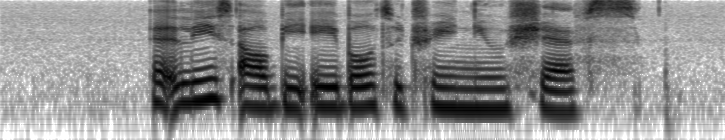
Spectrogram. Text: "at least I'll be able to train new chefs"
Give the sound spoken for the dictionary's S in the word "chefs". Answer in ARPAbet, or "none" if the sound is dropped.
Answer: S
